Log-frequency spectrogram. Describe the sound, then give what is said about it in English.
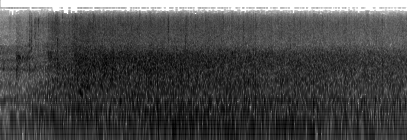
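Thunderous applause in Congress after Mexican president Fox spoke there in Spanish about rewriting immigration laws, a dense, steady roar of clapping from a large crowd that swells within the first half second and holds loud and unbroken, with no voices over it. “Fox even spoke to Congress about it, in Spanish, to rapturous applause.”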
